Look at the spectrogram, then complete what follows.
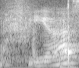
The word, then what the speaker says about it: Fia: also have the name fia so mia but with an f i love the meaning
